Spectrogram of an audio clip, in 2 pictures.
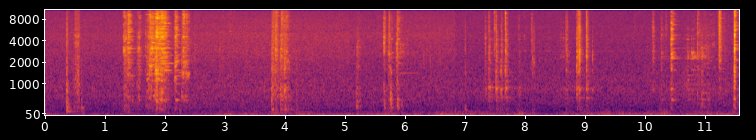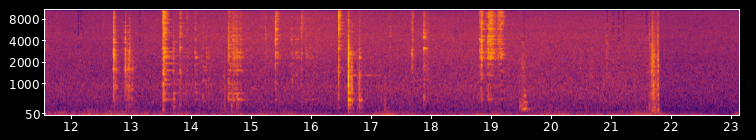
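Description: Camp cooking gear being handled: irregular clinks and knocks of metal pots, pans and utensils, some ringing briefly, over a low rumble of wind on the microphone.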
